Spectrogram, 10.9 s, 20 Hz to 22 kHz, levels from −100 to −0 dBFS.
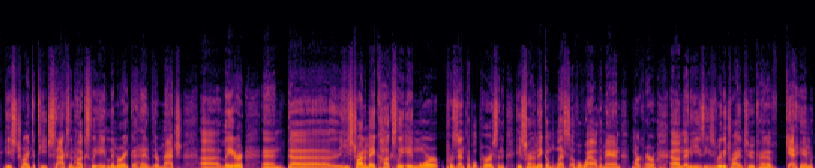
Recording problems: wrong speed, natural pitch; too fast; 1.5 times normal speed

